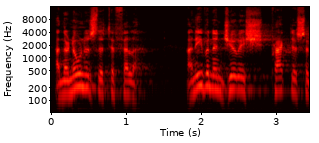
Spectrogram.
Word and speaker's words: Tefillah: First of all, they would say, "You pronounced it wrong. It's Tefillah," or Tefillah, T-E-F-I-L-L-A-H.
